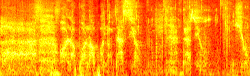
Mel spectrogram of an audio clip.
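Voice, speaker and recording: Against noticeable background noise, a woman is whispering. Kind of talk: ASMR whispered gossip talk to camera. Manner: whispered, up-close, intimate.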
